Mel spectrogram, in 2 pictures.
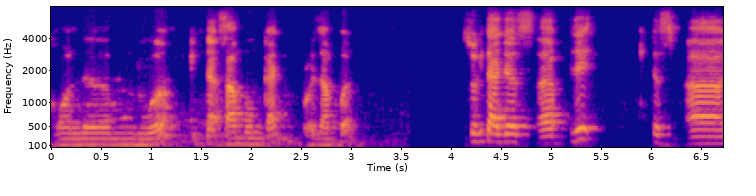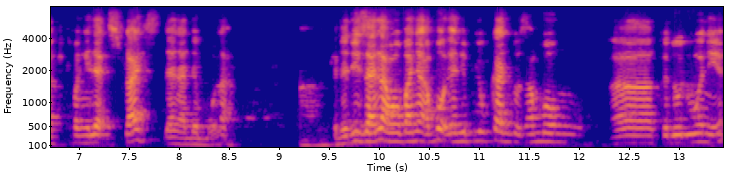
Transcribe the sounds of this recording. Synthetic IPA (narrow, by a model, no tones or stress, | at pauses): kɔnəmduəkit̪ənaʔsambʊŋkanfɔɾɛk̚zampəl | sokit̪aːdəsəplet̪̚ | ki̥t̪asəki̥t̪apaŋɡilɛt̪̚splajsdanadabɔʔ̚lah | əkənədizajnlahmaubaɲakbɔʔjaŋdipəlukanut̪ʊʔsambʊŋ | əkəduəduənĩj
